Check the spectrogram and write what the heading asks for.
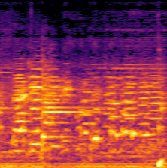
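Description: Live stage accompaniment: a harmonium playing a melody of held, reedy notes, several sounding at once, over a steady low electrical hum from the PA.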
